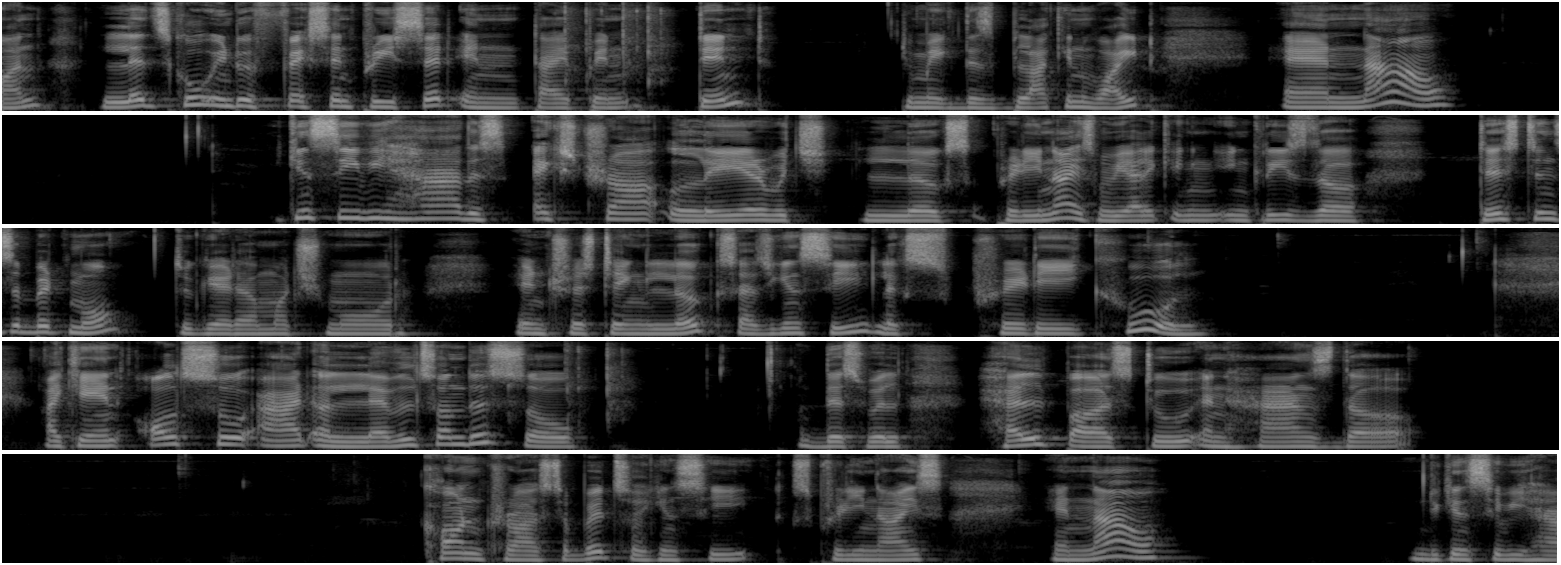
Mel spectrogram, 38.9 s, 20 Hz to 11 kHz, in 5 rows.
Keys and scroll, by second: 2.9 typing, 25.7-26.3 typing.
